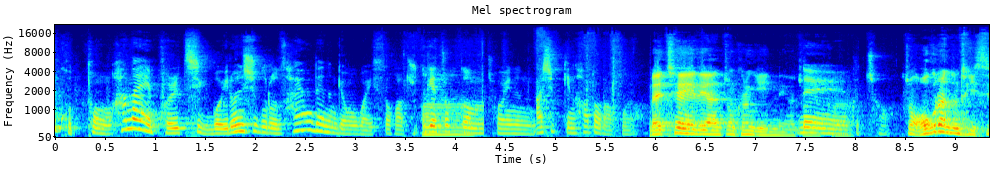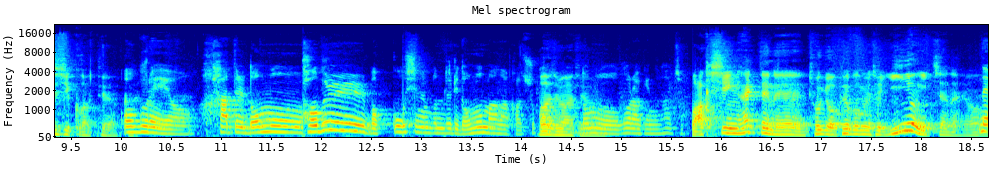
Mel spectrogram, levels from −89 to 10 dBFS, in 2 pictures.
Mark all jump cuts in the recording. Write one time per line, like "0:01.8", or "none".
none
